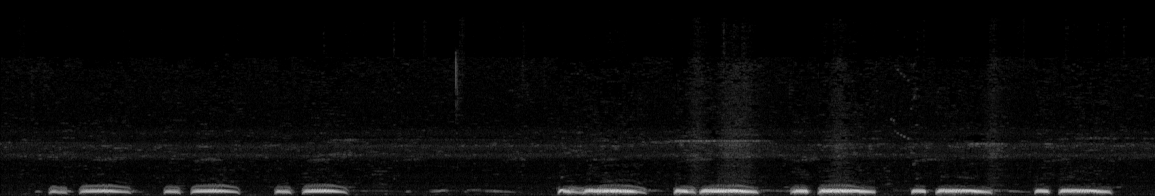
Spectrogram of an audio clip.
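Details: Wild spotted dove kept as a decoy for trapping, delivering repeated low coo pairs, a quick note leading into a longer rounded one, broken by a short quiet gap before resuming.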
